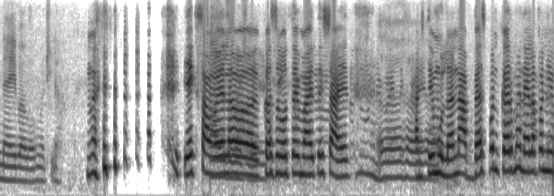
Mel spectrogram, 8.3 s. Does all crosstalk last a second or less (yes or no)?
yes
